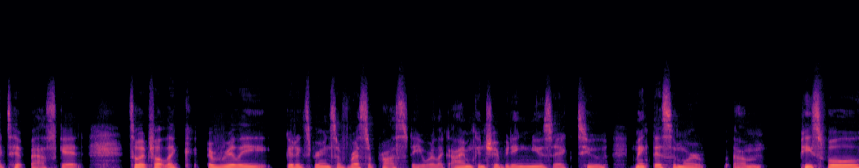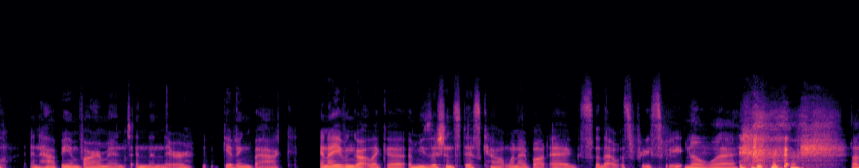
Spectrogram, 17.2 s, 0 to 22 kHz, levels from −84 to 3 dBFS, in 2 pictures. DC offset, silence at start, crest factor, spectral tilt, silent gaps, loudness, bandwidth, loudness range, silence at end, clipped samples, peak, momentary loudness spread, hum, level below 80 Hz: under 0.1%; 0 s; 22 dB; -5 dB/octave; none; -27 LUFS; 11 kHz; 4 LU; 0 s; under 0.1%; -6 dBFS; 12 LU; none; -60 dBFS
